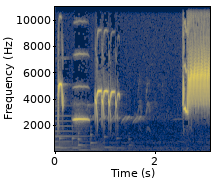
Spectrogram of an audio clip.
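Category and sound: bird, towhee song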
